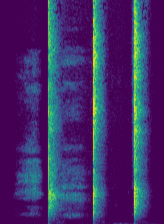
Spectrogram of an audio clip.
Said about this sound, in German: Kannst du nur klatschen. Kannst du nur klatschen.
